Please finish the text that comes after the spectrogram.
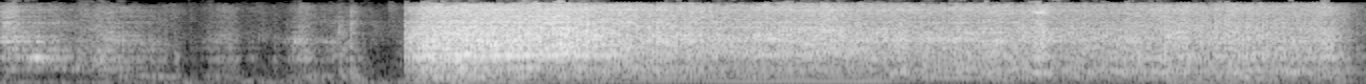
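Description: A Milwaukee cordless reciprocating saw cuts through a car's catalytic converter pipe. After a quieter start it runs loud and steady with a harsh, continuous rasping buzz close by for about five seconds.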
